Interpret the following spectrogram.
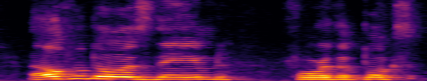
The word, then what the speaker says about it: Elphaba: Elphaba was named for the book's author, L. Frank Baum. If you say his name real fast, it sounds like L. Frank Baum.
